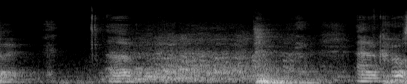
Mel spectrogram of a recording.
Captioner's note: audience laughs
